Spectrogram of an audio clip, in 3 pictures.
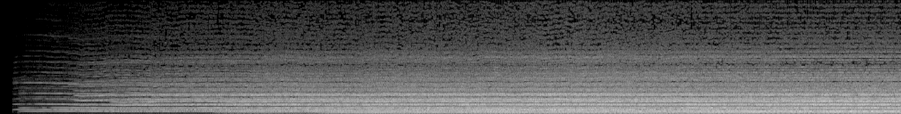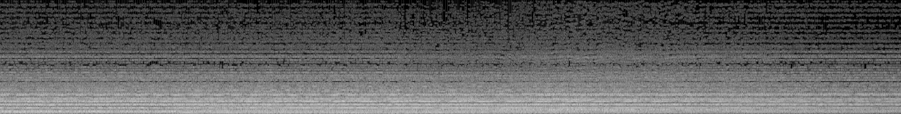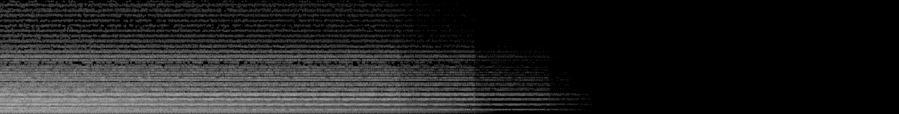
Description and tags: Horror Drone
A solo violin sample from Edirol Orchestral was used a base, using pitch bend and then layering against pitch shifted copies of the original. Then lots and lots and lots of reverb and maybe other effects. I spent way too long on this for no certain outcome but actually it was perfect for the radio drama I was theoretically producing it for.
atmosphere, creepy, dread, drone, fear, suspense, terror, threat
